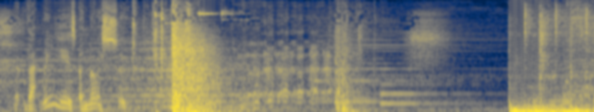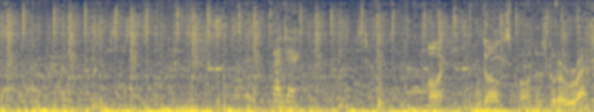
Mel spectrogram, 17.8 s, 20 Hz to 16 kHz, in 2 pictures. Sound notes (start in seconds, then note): 2.6 gunshot; 3.5 laughter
